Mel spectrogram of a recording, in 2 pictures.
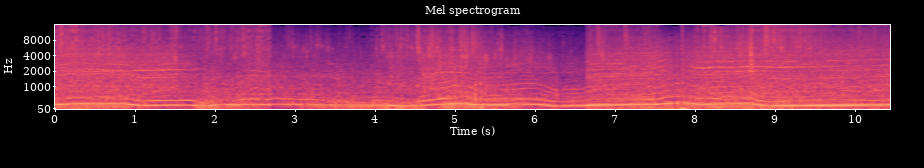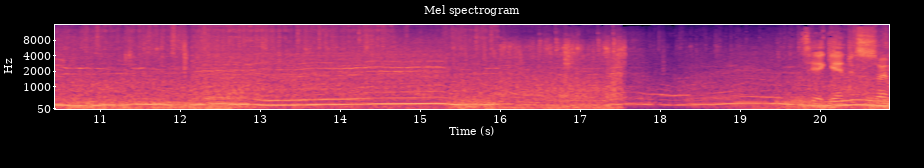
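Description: A rally car in the WRC7 video game drives a sandy stage at Rally Italy, its engine droning steadily and rising and falling with gear changes and throttle, with brief lifts and tire noise throughout.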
